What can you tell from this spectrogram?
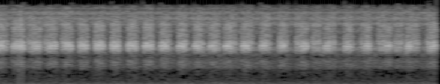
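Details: Cicadas in a southern French summer in Provence: shrill rasping song throbbing in quick, even pulses, several per second, continuous and loud.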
